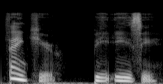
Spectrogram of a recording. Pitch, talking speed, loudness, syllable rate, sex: 185 Hz, 145 wpm, -18 LUFS, 4.1 syllables/s, female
